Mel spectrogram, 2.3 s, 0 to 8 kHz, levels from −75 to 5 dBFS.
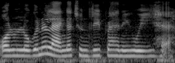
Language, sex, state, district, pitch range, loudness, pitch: Hindi, female, Uttar Pradesh, Gorakhpur, 235-250 Hz, -23 LUFS, 245 Hz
